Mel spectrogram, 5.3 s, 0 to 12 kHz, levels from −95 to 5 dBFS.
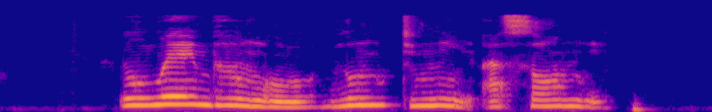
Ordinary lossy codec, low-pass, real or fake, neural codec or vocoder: AAC, 64 kbps; 7.2 kHz; fake; codec, 16 kHz, 2 kbps, FreqCodec, larger model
